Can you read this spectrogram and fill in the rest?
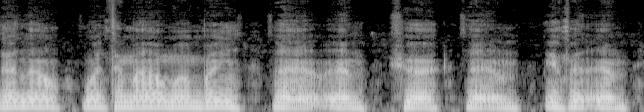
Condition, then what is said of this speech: ALS (motor neuron disease). It's already nearly robbed him of his ability to walk and his ability to speak.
